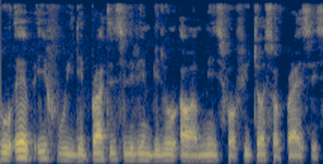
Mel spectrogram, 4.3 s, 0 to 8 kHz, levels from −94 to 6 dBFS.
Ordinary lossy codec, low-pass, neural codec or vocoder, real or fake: none; 7.2 kHz; none; real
